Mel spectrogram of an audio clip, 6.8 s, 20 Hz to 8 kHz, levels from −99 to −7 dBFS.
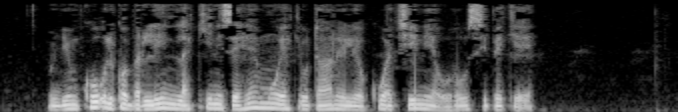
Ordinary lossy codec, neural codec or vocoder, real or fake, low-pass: MP3, 32 kbps; none; real; 7.2 kHz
